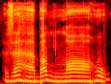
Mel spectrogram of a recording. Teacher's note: in the name of Allah, the la sound we have to pronounce with heavy sound. If the previous letter has fatha or dhamma, in both cases we pronounce letter lam in the name of Allah with heavy sound.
